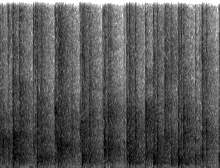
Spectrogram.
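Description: Several people applaud together, a dense patter of hand claps with a steady, slightly uneven rhythm and bright, crisp attacks, continuous throughout with no voices.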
